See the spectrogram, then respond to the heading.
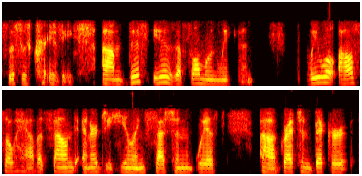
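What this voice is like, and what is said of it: Hoarse, fading voice. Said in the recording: “I'm starting to lose my voice.”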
